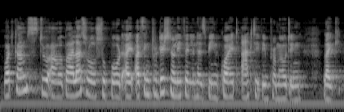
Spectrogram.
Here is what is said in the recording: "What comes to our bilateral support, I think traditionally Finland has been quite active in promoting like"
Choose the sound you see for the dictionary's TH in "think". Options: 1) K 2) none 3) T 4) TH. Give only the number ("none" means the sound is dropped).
4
